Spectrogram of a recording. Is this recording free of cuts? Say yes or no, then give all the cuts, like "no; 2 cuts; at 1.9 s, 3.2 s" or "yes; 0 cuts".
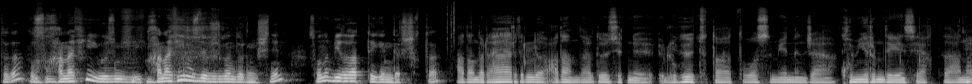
no; 2 cuts; at 4.5 s, 8.4 s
